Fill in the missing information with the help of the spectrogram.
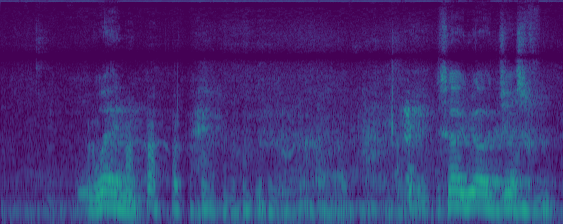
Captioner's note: laughter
